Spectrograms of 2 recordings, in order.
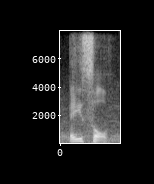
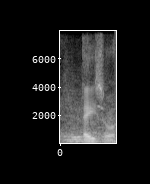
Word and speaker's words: Assel: Asel. How you spell it? How you spell it? ASSEL. Ace, like the ace of spades.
